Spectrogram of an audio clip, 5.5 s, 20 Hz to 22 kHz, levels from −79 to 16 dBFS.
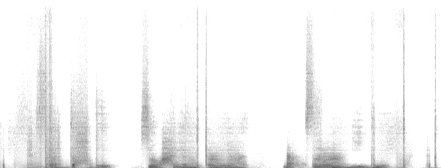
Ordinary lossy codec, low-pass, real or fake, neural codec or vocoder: none; none; fake; codec, 44.1 kHz, 0.9 kbps, DAC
